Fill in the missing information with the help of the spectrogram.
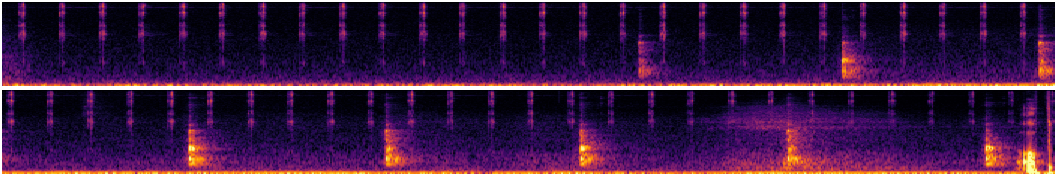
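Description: A mechanical clock ticks steadily at about one tick per second, fairly quiet, with a faint, quicker ticking running underneath. No one speaks.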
